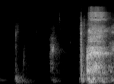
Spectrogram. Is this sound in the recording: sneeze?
yes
